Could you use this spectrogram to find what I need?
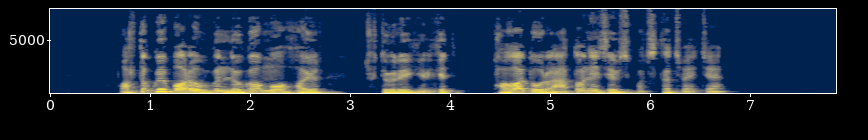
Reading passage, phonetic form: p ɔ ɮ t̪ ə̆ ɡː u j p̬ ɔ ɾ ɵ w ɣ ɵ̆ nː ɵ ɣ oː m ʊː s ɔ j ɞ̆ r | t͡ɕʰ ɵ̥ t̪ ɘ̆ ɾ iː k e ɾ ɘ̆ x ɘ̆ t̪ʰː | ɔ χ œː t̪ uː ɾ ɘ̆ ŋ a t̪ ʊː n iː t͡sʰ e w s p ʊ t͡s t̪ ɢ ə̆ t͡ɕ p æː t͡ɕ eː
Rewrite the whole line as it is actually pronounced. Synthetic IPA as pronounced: p ɔ ɮ t̪ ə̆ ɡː u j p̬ ɔ ɾ ɵ w ɣ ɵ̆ nː ɵ ɣ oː m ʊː χ ɔ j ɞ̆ r | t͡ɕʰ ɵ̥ t̪ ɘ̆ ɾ iː k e ɾ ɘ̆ x ɘ̆ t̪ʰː | ɔ ʁ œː t̪ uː ɾ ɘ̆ ŋ a t̪ ʊː n iː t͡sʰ e w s p ʊ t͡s t̪ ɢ ə̆ t͡ɕ p æː t͡ɕ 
